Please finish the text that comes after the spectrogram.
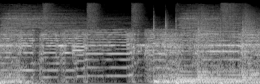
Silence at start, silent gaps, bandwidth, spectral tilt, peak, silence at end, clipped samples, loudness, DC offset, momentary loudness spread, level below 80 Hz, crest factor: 0 s; none; 19 kHz; -4 dB/octave; 0 dBFS; 0 s; under 0.1%; -11 LUFS; 1%; 4 LU; -24 dBFS; 12 dB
